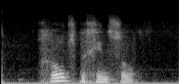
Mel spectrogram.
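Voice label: "grondbeginsel", Dutch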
